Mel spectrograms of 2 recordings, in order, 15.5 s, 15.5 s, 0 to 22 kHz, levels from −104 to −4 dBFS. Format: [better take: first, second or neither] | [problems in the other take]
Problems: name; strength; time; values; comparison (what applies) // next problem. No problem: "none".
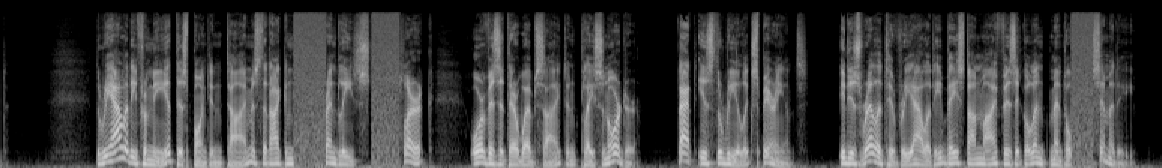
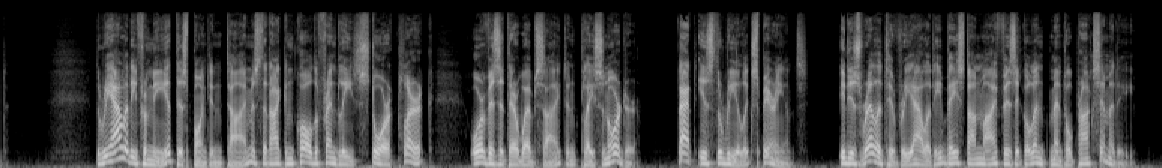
second | audio cutting out; filled with static; at 4 s, at 5 s and at 14 s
